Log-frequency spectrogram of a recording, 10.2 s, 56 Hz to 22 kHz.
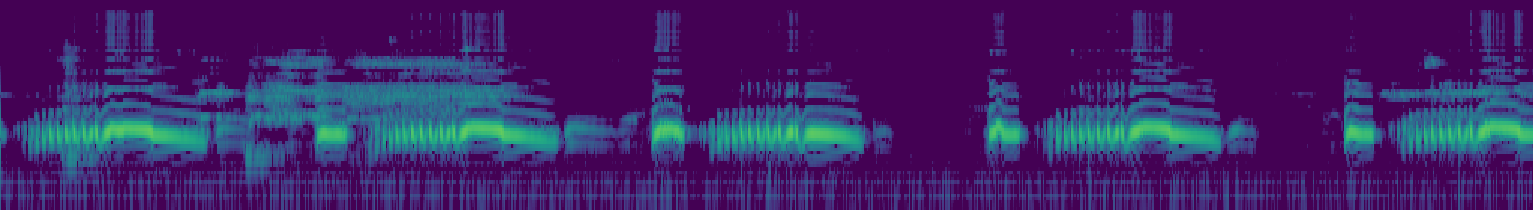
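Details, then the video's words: Collared dove (puter) singing in the lively gacor style, a recording used as a lure to draw answers from other doves: low throaty coos, each opening with a sharp note and then a rolling pulsed phrase, repeated about every two seconds. "SUARA BURUNG PUTER GACOR! 100% pancingan ampuh,puter kamu pasti katut"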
